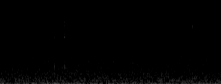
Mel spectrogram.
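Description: Faint computer mouse clicks against near-silent room tone: two quick clicks about half a second in, and another near the end.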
